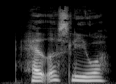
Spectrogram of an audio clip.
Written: haderslever

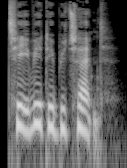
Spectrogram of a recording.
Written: tv-debutant

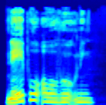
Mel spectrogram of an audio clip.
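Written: naboland

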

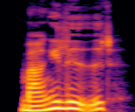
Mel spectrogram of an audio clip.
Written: mangeleddet

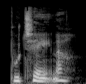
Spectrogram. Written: bhutaner

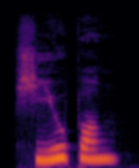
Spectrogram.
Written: girobon

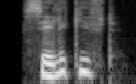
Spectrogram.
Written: cellegift

